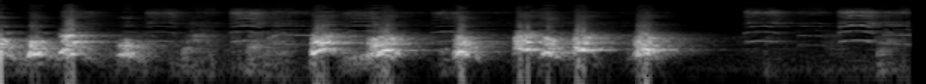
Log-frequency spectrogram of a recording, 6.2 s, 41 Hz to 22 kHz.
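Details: Labrador Retriever Josie barks at funny sounds from a video in a run of deep, gruff barks, followed by a few higher squeaky sounds; recorded October 3, 2019.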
